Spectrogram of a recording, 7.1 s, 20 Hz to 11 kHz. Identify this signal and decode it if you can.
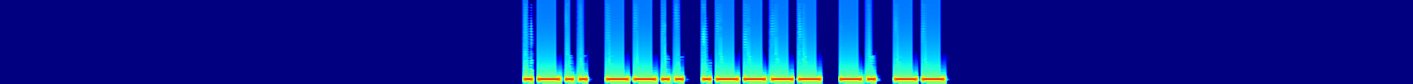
Morse code, heard as a keyed tone, about 34 wpm, 700 Hz. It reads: LZ1NM
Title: DXCC-100 Call Signs - 5 Characters - Repeated 3x - 35wpm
